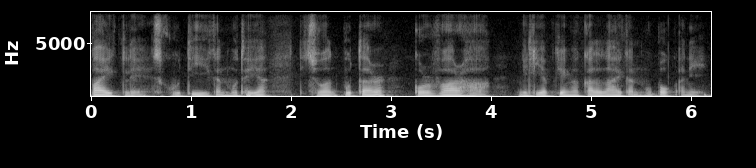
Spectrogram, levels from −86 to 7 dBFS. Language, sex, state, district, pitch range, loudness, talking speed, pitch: Mizo, male, Mizoram, Aizawl, 95-100 Hz, -19 LUFS, 205 wpm, 95 Hz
